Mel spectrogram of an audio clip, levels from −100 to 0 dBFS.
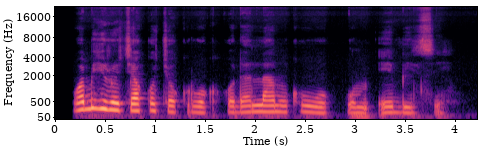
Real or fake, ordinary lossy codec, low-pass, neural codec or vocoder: real; none; none; none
